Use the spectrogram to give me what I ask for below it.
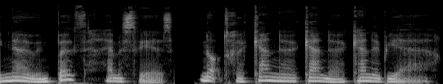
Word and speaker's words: Canebière: And such was its fame that a song was written about it, playing on the fact that Canebière, so the name of the road in French, rhymes with the French word for hemisphere, hémisphère, and making the point that this road was famous all over the world, certainly in both hemispheres.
